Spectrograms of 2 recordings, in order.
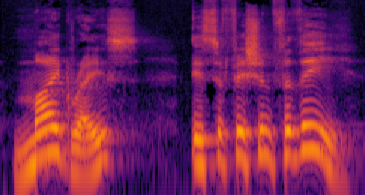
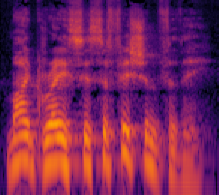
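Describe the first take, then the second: First: "My" and "thee" each given weight, with a break after "grace"; stress on MY and THEE. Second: Said in the usual way. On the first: Shown as a demonstration. Preacher recalling how the text came to him, stress on "My" and "thee". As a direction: lean on "My", pause after "grace", then lift "thee" high. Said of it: "emphasis laid upon two words". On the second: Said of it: "But it came with the emphasis".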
